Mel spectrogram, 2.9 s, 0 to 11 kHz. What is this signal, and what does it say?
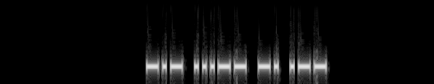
Morse code, heard as a keyed tone, about 46 wpm, 700 Hz. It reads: K3NW
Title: USA Call Signs - 4 Characters - Repeated 2x - 45wpm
